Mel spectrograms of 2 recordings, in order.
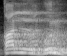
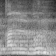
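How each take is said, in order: No difference in how they are said.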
